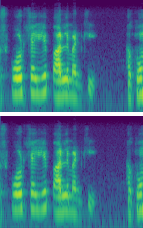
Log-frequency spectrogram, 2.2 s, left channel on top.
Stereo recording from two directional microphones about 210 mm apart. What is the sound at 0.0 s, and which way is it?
Speech, 30° left (ahead or behind).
